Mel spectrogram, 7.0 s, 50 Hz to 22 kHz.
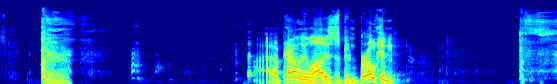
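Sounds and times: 
loud cough with a rough voiced edge: 0.5s - 2.1s
speech: 3.4s - 5.0s.

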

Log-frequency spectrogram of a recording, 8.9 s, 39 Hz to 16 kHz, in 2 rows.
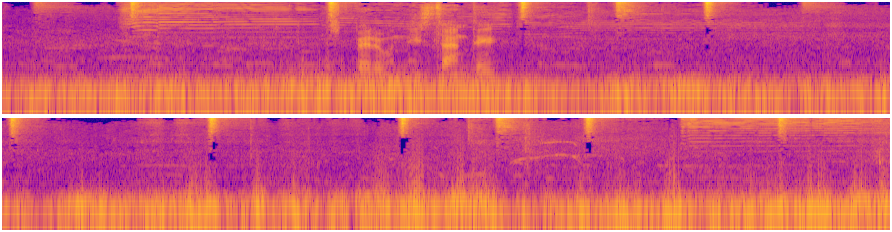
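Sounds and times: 
strong wind buffeting the microphone outdoors in light drizzle: 0.0s - 8.8s
speech: 1.8s - 2.7s.

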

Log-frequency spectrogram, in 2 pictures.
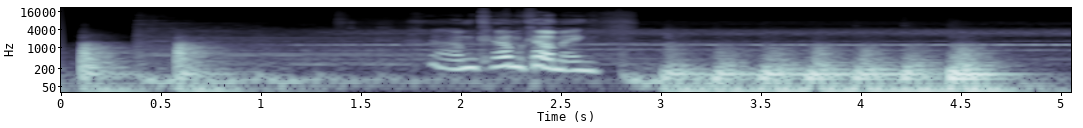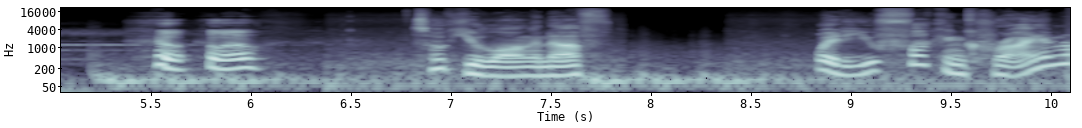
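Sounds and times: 
heavy knocking on a door: 0.0s - 1.0s, 3.0s - 4.9s
speech: 1.8s - 2.9s, 5.5s - 6.2s, 6.8s - 7.8s, 8.8s - 10.0s.

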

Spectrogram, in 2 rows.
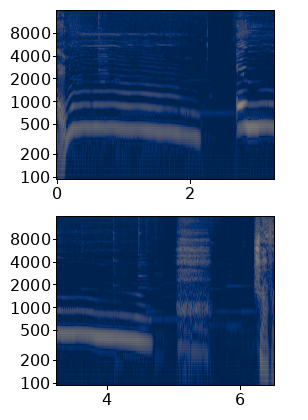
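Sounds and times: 
speech: 0.0s - 0.3s, 6.3s - 6.5s
wolves howling: 0.0s - 4.8s.

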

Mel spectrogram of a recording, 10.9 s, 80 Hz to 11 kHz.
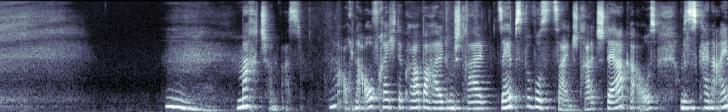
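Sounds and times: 
slow deep inhalation: 0.0s - 1.4s, 2.5s - 3.5s
speech: 2.5s - 10.9s.

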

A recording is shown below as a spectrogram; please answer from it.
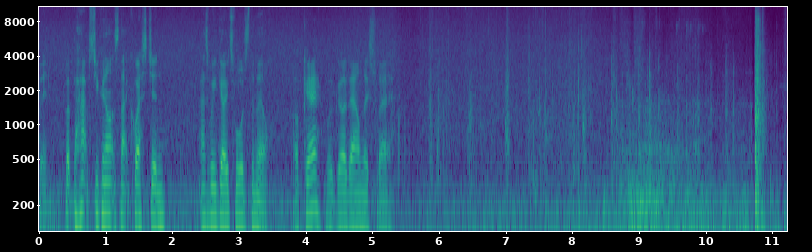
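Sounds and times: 
speech: 0.0s - 5.4s
footsteps crunching over cobbles in an old mill: 4.8s - 10.6s
heavy sliding door scraping open: 6.4s - 11.2s.

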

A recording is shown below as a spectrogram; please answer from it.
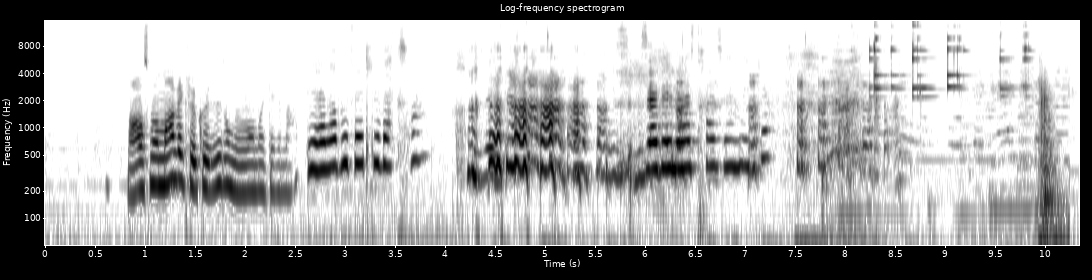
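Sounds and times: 
speech: 0.6s - 8.6s
dishes clinking as they are handled to be washed: 8.2s - 10.1s.

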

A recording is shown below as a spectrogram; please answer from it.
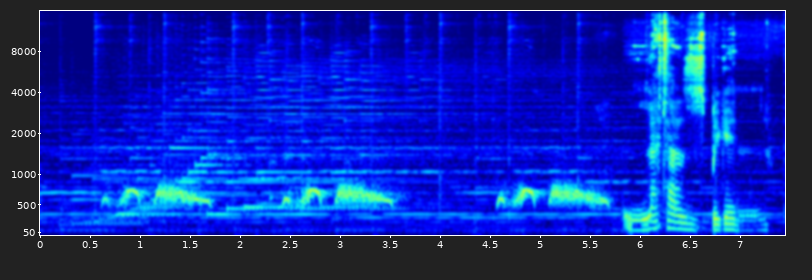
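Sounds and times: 
dove cooing: 0.5s - 3.7s, 4.6s - 5.8s
speech: 0.6s - 1.4s, 5.8s - 7.2s.

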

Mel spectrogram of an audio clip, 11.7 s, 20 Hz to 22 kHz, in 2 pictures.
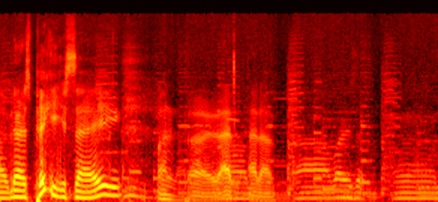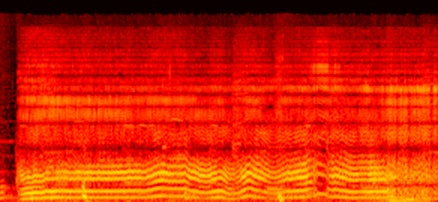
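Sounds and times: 
speech: 0.0s - 5.5s, 6.1s - 7.6s
long loud buzzy fart: 6.0s - 11.6s.

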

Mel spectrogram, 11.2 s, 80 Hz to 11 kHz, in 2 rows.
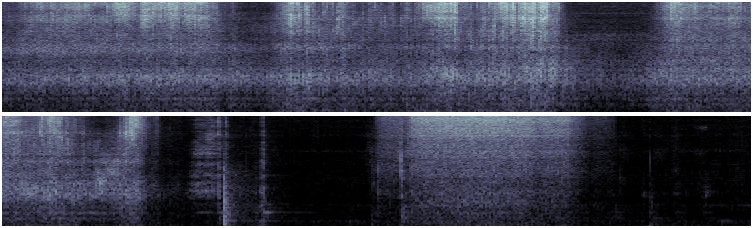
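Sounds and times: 
coffee machine steam wand hissing: 0.0s - 6.8s, 8.5s - 10.1s.

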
